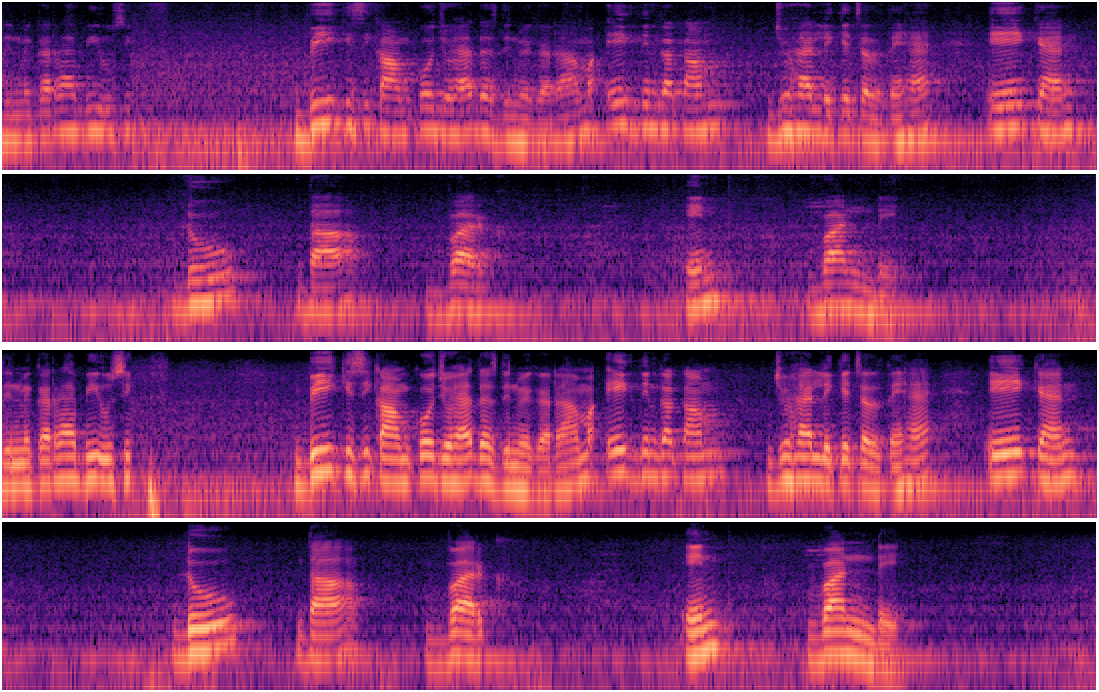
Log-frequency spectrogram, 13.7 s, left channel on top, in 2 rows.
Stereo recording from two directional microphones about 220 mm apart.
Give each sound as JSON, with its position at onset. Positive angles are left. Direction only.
{"t": 0.0, "sound": "speech", "side_deg": -50}
{"t": 1.9, "sound": "speech", "side_deg": -45}
{"t": 7.9, "sound": "speech", "side_deg": -40}
{"t": 11.9, "sound": "speech", "side_deg": -45}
